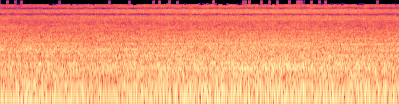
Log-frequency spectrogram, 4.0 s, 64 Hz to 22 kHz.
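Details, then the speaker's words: 2008 Dodge 5.7 Hemi after A/C compressor clutch replacement, A/C switched on: even, steady V8 idle with the clutch pulled in and spinning faster, no grinding, chatter or squeal; compressor running smooth, fix successful. "Go ahead and engage the AC. You'll see it start spinning a lot faster."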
